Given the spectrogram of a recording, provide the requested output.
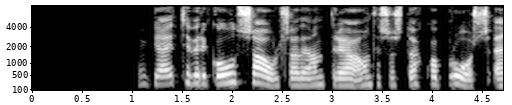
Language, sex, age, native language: Icelandic, female, 40-49, Icelandic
